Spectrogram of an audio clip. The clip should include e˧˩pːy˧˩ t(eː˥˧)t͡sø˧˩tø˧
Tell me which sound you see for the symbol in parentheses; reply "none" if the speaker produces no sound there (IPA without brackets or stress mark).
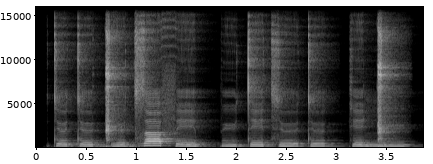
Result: e˥˧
